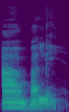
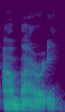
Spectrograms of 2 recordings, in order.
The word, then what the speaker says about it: Abali: The word is pronounced Abali, Abali. Okay, you might have variations like Abari. You can have variations like Abani. Okay, but we are going to be using Abali. Okay, Abali.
